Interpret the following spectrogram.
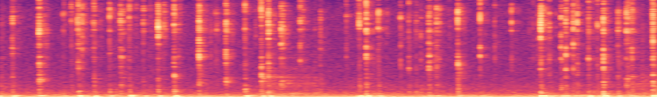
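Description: Faint typing on a computer keyboard: an irregular run of key clicks.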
